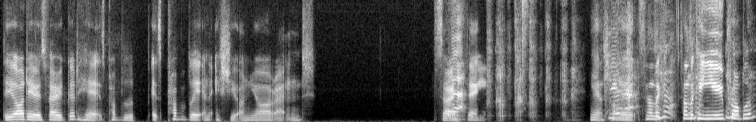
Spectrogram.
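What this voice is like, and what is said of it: British accent. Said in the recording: “they couldn't understand it because of our British accents ... accept the British accent”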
